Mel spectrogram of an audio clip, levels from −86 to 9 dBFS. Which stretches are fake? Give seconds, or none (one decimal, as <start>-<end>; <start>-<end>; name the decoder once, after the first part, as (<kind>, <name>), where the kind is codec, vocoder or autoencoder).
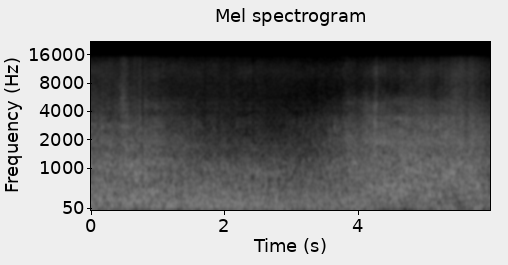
0.0-3.2 (codec, SNAC); 3.8-6.0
